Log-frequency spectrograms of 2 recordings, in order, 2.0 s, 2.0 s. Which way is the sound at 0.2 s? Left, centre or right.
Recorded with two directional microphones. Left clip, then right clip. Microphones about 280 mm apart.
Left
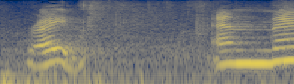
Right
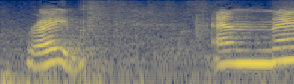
Centre.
